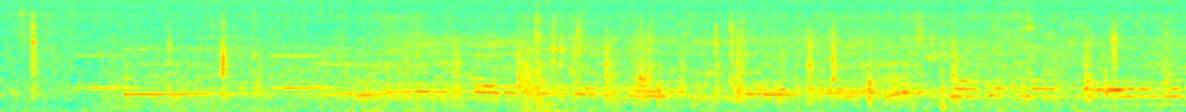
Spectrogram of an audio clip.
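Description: A rapid-service Tokyo Metro subway train running at speed toward Nishifunabashi on the Iidabashi to Nishi-Funabashi route: a steady, loud rumble with a whining motor tone that rises and falls, and repeated clacks as the wheels pass over rail joints.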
